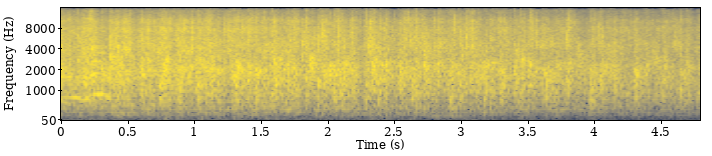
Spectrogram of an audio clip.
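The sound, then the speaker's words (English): Enthusiastic audience applause at the close of an on-stage interview at a science festival: dense, steady clapping from a crowd that eases off slightly toward the end. “enthusiastic applause from the audience for Associate Professor Siouxsie Wiles”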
